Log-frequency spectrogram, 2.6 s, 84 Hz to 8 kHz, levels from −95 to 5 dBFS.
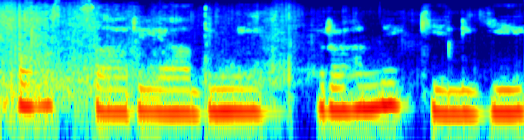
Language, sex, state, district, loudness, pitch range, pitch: Hindi, female, Uttar Pradesh, Etah, -17 LUFS, 215-250 Hz, 220 Hz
